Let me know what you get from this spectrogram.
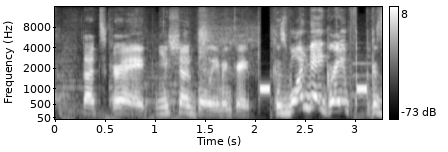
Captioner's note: beep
